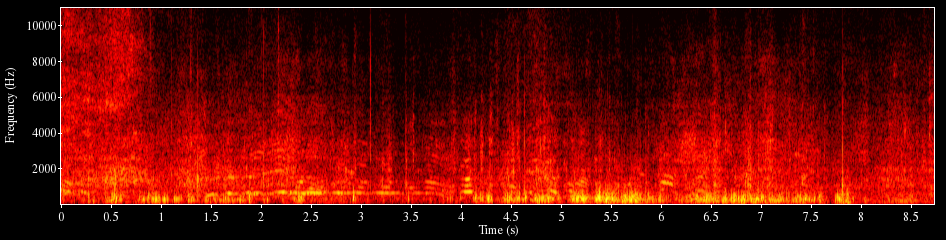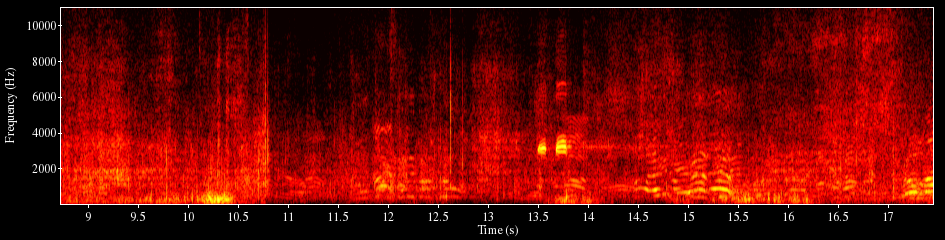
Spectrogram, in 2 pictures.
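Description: Players shout and call out to each other across an open-air ice rink.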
